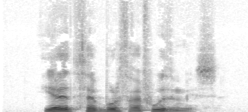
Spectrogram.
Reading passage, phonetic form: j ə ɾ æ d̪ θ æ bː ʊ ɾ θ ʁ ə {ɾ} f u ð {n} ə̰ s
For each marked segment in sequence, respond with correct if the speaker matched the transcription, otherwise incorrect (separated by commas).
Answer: incorrect, incorrect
